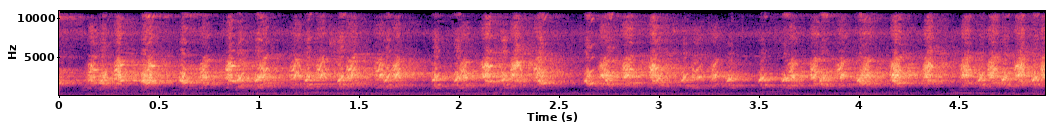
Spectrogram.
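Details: Lively yellow-vented bulbul song meant to prompt other birds into singing: rapid bubbling chirps in two bursts split by a short gap near two and a half seconds.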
